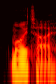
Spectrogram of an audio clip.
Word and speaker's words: Muay Thai: now I know you're getting some like my Muay Thai how do you say it Muay Thai Muay Thai that's it what's your plans now mate let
